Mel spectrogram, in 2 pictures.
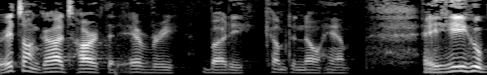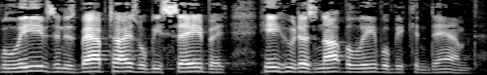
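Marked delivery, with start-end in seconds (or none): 4.2-9.6 louder, measured reading of the Bible passage; scripture reading. Acted. Pastor reading scripture to his church, louder and solemn. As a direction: read the Gospel out to the congregation with weight. Preacher reads Mark passage aloud.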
